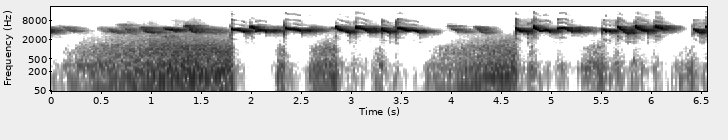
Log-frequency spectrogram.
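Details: Oriental white-eye from Malaysia, a hobbyist's songbird in 'buka sing' open song, Singapore, 29 March 2023, warm humid weather: soft twitters swelling into loud, fast, high chattering phrases.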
